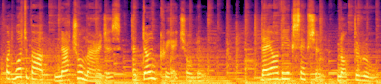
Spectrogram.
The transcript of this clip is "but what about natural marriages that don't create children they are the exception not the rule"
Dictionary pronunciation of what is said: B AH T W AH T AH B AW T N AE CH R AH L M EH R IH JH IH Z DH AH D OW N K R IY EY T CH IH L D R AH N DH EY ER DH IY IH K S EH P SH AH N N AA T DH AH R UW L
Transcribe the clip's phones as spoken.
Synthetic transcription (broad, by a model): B AH T W AH T AH B AW T N AE CH R AH L M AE R IH JH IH Z DH AH D OW N K R IY EY T CH IH L D R AH N DH EY ER DH IY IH K S EH P SH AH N N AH T DH AH R UW L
